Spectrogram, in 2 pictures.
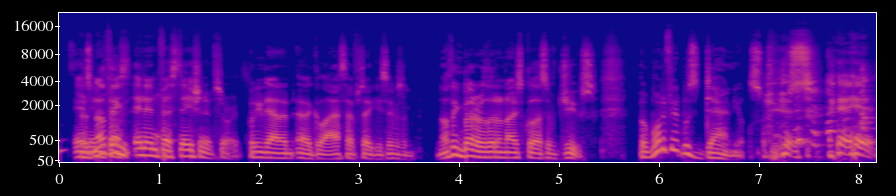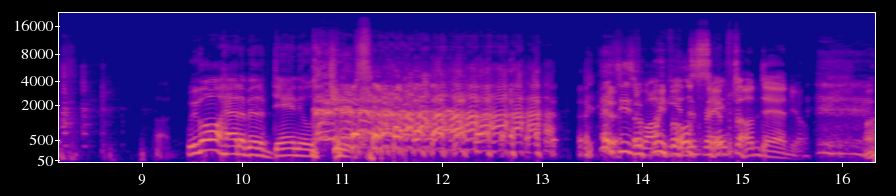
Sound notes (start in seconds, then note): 7.0 laugh; 10.7 both laughing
